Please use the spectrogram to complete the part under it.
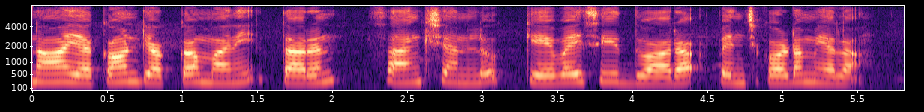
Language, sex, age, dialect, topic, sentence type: Telugu, female, 18-24, Utterandhra, banking, question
